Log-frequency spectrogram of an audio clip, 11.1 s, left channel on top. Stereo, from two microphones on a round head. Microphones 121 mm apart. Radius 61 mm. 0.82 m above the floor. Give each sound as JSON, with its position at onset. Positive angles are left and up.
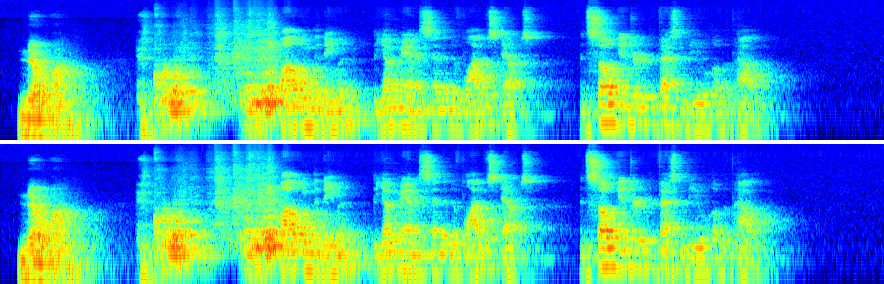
{"t": 0.2, "sound": "a man speaking", "side_deg": -15, "distance_m": 0.9}
{"t": 1.9, "sound": "a toilet flushing", "side_deg": -20, "distance_m": 0.6}
{"t": 3.5, "sound": "a man speaking", "side_deg": -50, "distance_m": 0.7}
